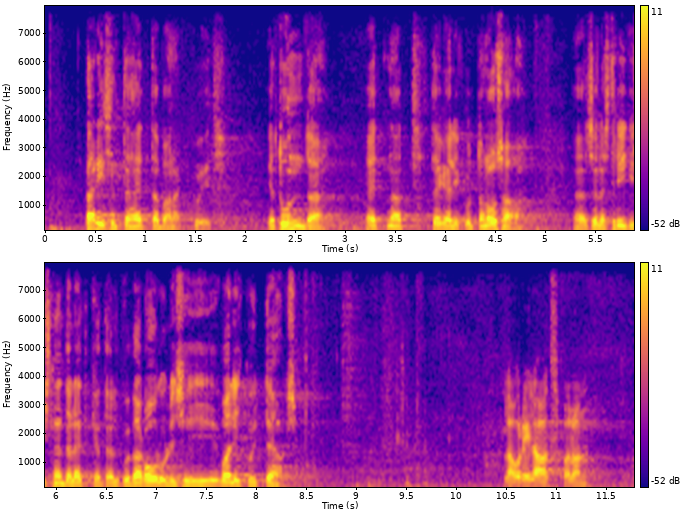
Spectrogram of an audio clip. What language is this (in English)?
Estonian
